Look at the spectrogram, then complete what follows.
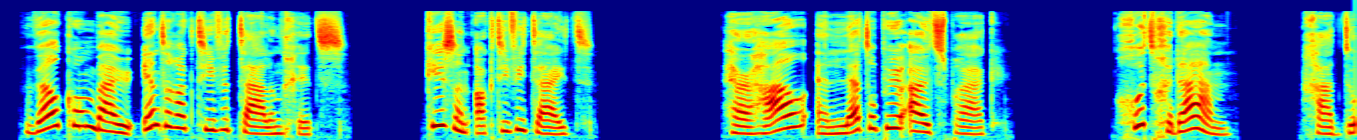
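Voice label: Dutch female corporate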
